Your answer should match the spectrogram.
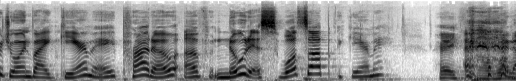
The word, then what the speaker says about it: Notiz: So it's called Notiz, but it's spelled like Notiz. I was saying Notiz, but it's Notiz.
